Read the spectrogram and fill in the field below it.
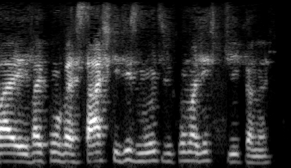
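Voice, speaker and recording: This is a man speaking. He has a Bahian accent. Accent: Bahian Brazilian Portuguese. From Bahia, Brazil. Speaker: podcaster. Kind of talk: interview answer. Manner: cheerful.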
